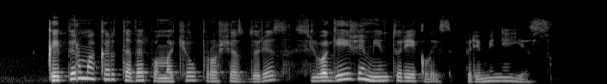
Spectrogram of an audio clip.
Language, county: Lithuanian, Alytus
